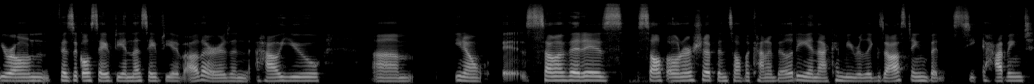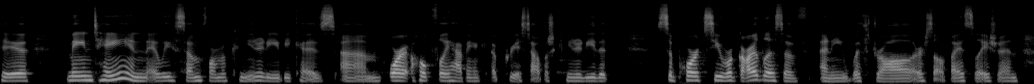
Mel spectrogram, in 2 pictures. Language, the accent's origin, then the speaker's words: English; United States; I'm from America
